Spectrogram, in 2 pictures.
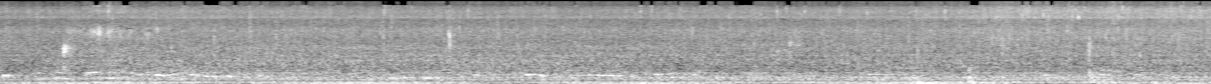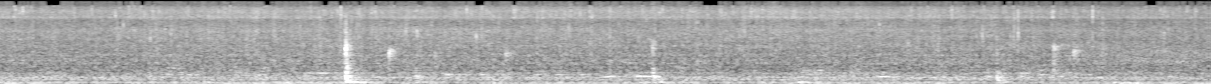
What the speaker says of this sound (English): So we'll give them a minute to brown up a little bit, just a little bit, and get translucent.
